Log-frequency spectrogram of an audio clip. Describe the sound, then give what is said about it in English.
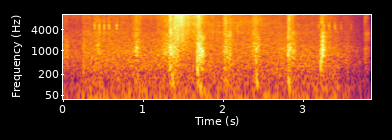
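Footsteps crunch in snow as someone hurries awkwardly down a snowy slope, several faint, uneven steps at a quick, irregular pace. “He leaves his sledge and hurries awkwardly down a slope.”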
